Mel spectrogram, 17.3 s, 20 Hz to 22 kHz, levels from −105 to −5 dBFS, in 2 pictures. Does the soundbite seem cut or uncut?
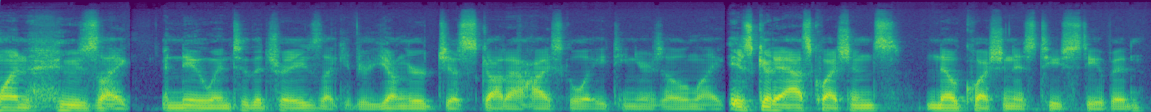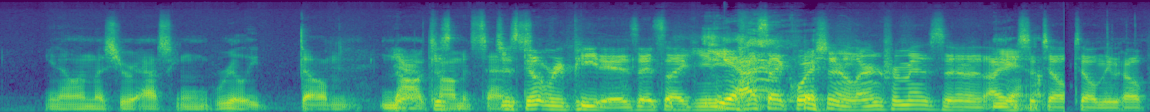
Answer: cut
